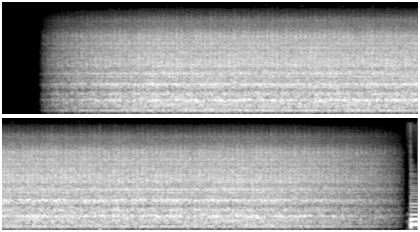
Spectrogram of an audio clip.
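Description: A steady mechanical running noise with a faint hum in it, fading in about half a second in and fading out near the end.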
